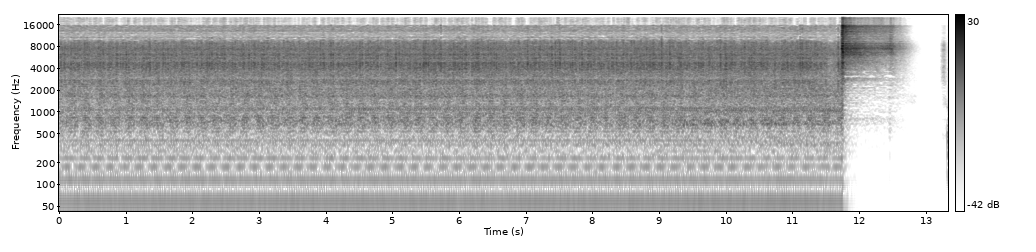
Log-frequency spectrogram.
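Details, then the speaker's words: California Air Tools 2010A ultra-quiet air compressor running: steady, even pump thrum at about four beats a second with a constant hum, about 75.5 dB versus over 95 dB for the old pancake compressor, then shuts off; normal running. "I think you can see it was probably averaging what shows an average around seventy five and a half decimals compared to the other compressor which was easily above 95 decibels so a noticeable difference in sound"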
